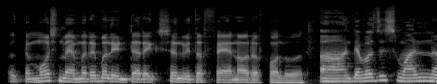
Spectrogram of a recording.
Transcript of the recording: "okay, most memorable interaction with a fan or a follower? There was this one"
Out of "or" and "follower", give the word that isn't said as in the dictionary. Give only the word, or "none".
none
